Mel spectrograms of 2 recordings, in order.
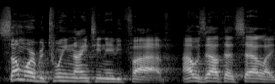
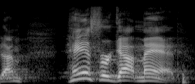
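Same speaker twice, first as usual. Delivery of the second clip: ordinary talk, nothing marked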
